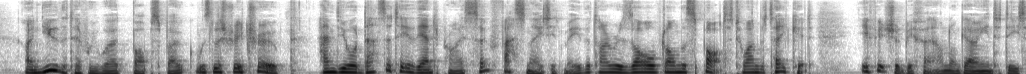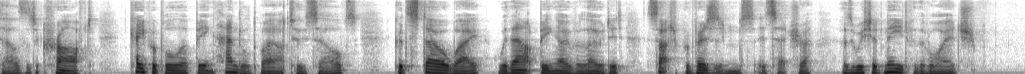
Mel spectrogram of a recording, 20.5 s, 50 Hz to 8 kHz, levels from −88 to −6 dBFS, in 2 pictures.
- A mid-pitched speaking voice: No, low, 100 Hz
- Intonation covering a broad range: Yes, wide, 6.5 semitones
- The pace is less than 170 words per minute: No, average, 185 wpm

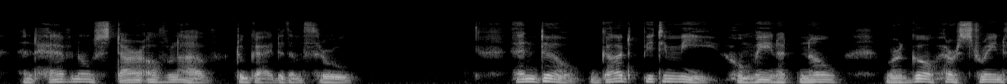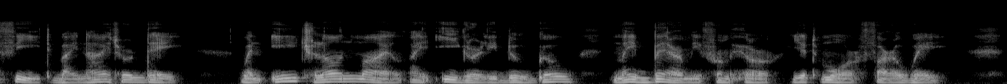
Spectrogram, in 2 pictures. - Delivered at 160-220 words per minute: No, slow, 135 wpm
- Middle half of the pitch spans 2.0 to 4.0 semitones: No, average, 4.4 semitones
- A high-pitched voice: No, low, 100 Hz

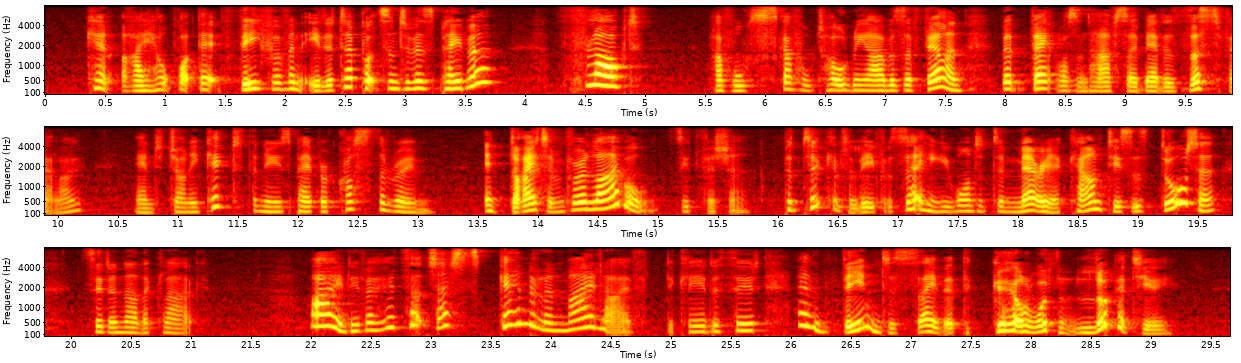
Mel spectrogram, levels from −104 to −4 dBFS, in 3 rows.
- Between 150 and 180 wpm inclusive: Yes, average, 165 wpm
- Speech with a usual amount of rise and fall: No, wide, 6.8 semitones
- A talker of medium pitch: No, high, 200 Hz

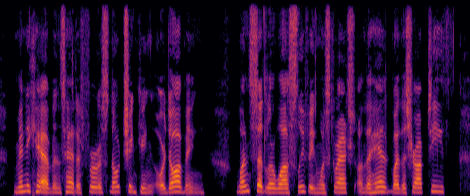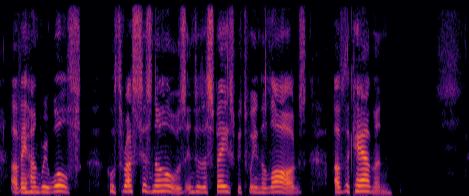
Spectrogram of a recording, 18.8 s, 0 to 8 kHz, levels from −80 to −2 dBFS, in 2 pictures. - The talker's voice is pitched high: Yes, high, 195 Hz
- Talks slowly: Yes, slow, 125 wpm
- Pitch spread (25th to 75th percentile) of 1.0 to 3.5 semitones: Yes, average, 2.8 semitones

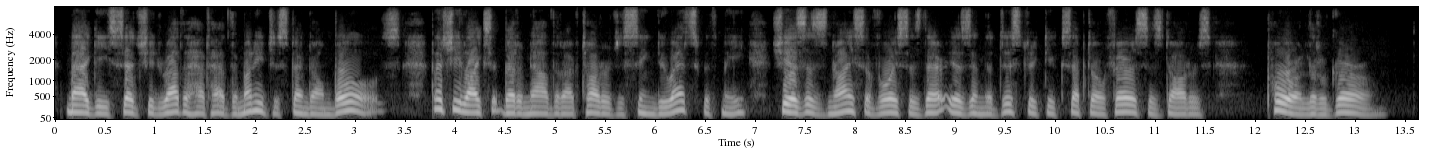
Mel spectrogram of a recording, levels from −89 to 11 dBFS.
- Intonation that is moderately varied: Yes, average, 3.6 semitones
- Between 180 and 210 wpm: Yes, fast, 205 wpm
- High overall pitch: No, low, 135 Hz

